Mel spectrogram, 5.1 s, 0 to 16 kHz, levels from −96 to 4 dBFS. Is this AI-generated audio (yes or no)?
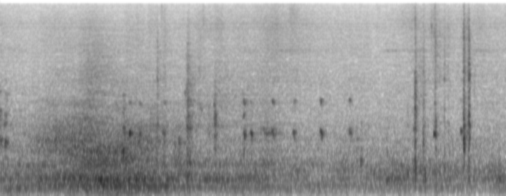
yes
